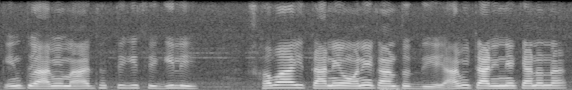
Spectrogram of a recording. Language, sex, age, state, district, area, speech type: Bengali, female, 60+, West Bengal, Birbhum, urban, spontaneous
